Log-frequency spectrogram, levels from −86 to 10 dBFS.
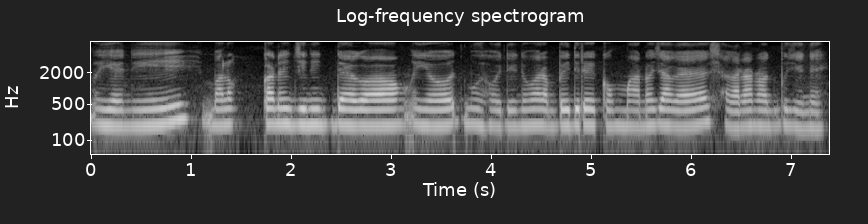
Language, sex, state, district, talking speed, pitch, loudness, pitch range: Chakma, female, Tripura, Dhalai, 145 wpm, 195 Hz, -18 LUFS, 190-205 Hz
